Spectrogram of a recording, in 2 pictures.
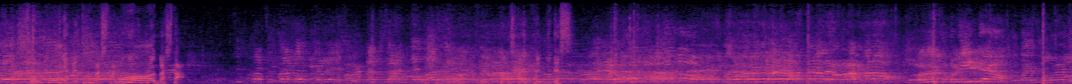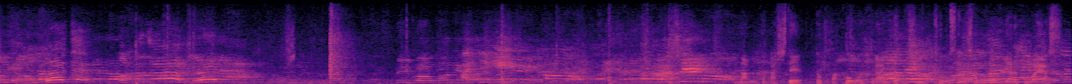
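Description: Gloved punches thud against bodies.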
